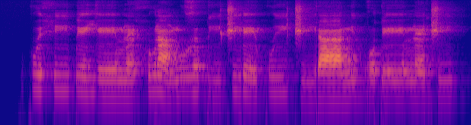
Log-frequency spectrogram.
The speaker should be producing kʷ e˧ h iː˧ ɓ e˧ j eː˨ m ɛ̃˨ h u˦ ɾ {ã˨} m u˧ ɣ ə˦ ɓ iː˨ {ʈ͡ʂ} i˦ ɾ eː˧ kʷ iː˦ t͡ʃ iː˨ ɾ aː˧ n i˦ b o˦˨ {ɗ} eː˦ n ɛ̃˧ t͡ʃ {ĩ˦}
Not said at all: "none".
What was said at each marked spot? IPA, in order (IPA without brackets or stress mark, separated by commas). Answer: ã˨, t͡ʃ, ɗ, i˦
